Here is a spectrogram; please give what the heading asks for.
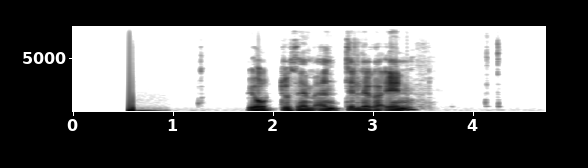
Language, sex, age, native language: Icelandic, male, 60-69, Icelandic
